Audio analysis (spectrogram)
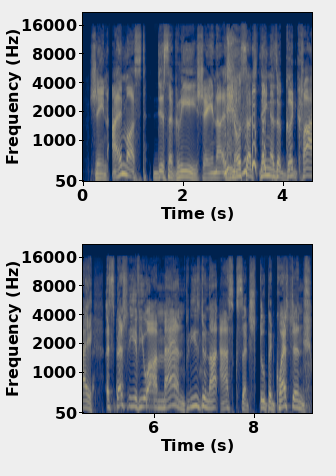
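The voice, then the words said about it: Put-on stern Teutonic accent. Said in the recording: “What accent specifically are you doing right now? ... that was my Teutonic superego”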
